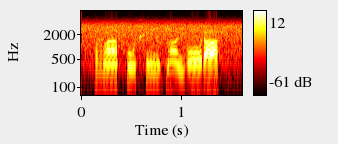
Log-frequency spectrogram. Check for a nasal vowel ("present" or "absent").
present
